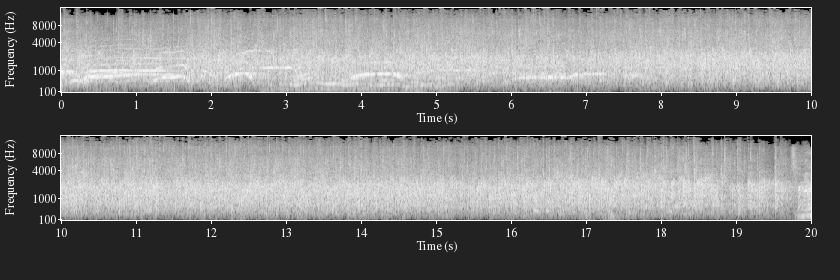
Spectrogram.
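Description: A large audience applauding steadily, with voices calling out and cheering over the clapping during the first six seconds or so.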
